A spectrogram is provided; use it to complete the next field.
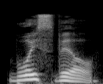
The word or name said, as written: boyceville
